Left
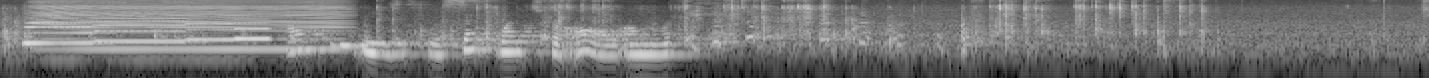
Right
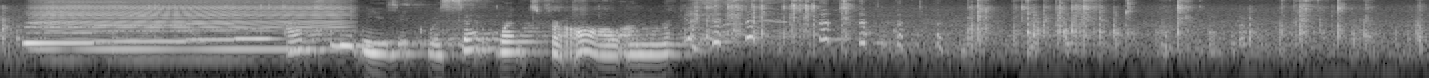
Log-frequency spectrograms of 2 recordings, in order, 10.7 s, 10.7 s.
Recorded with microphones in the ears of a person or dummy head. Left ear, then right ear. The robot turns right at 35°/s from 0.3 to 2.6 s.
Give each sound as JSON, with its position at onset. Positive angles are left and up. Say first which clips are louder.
{"t": 0.2, "sound": "a flute", "louder": "left 2 dB", "azimuth_deg": 35, "distance_m": 0.7}
{"t": 2.1, "sound": "a woman speaking", "louder": "even", "side_deg": -65, "distance_m": 1.7}
{"t": 5.1, "sound": "a giggle", "louder": "right 5 dB", "side_deg": -55, "distance_m": 1.1}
